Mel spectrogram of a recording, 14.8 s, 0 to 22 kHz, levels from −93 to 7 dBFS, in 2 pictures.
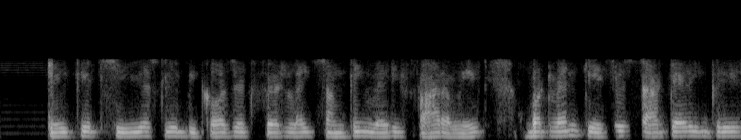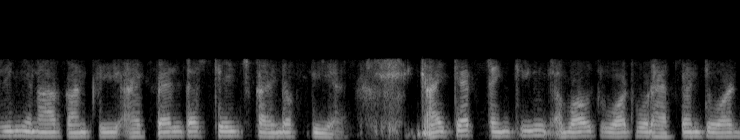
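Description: Tandem speech coding throughout: two low-rate speech coders in a row, consistent with GSM then G.729A, compound their damage into rough, warbly, muffled speech, empty above 3.8 kHz.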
